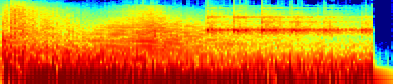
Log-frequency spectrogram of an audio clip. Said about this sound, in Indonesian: Dan tidak lupa meledak.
